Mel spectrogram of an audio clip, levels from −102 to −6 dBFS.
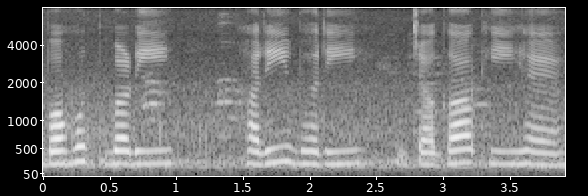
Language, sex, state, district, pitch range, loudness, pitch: Hindi, female, Haryana, Jhajjar, 225-240 Hz, -19 LUFS, 230 Hz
